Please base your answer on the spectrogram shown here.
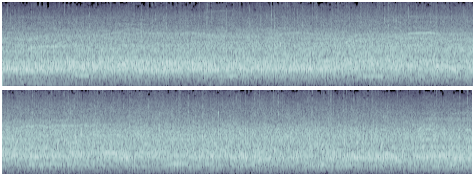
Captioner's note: applause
